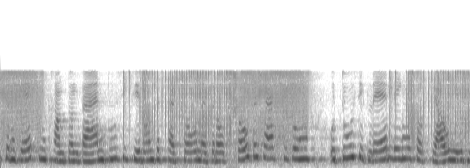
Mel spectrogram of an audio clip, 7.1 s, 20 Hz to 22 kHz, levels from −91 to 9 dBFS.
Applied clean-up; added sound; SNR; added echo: none; Fart; 14 dB; reverberation time 0.4 s.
